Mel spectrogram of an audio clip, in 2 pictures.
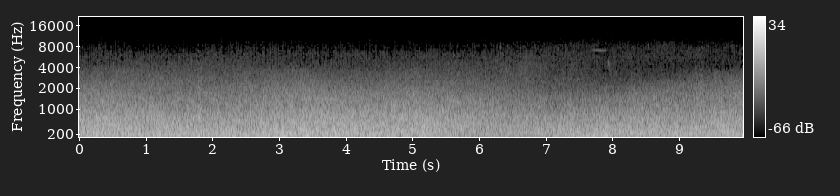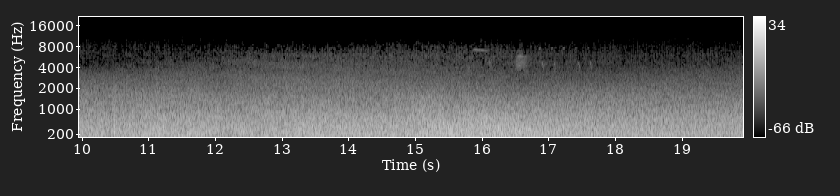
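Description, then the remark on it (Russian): Steady howling wind with crashing, churning sea surf in a dark storm at sea, a dense continuous storm wash that swells slightly at times, loud with no voices. “Вы слышите отчетливо вой ветра.”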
